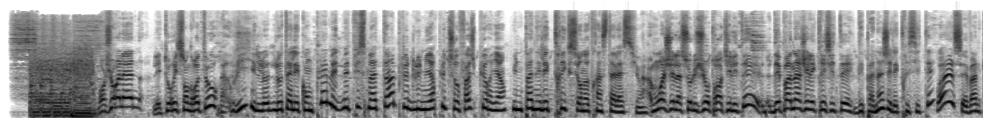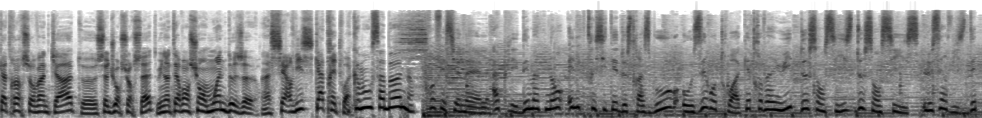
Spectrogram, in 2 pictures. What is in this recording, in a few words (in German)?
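französische Sprecherin; french voice-over talent female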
